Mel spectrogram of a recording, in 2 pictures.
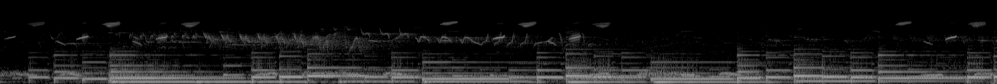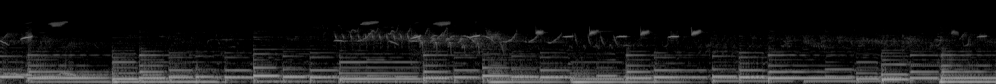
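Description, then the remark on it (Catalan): Small songbirds chirp and twitter in quick, repeated bursts high above a steady, droning low tone that runs continuously underneath, by a lakeshore in the Parc Natural dels Aiguamolls de l'Empordà near Castelló d'Empúries; no one speaks. “Us deixo amb el cant d'aquests mixoners mentre anem passejant per la vora del llac.”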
